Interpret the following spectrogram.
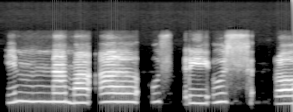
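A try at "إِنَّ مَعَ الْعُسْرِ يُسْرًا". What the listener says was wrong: Ini Yusro. Inna ma'al usri Yusro. Jangan Usro ya. Inna ma'al usri Yusro. Jangan Usro.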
